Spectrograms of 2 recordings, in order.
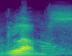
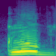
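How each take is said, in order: First: The vowel sounds like the one in love. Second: The vowel sounds like the one in globe. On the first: The speaker calls it right. "গ্লাভসের উচ্চারণটা যেটা গ্লাভস" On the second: The speaker calls it wrong. "উচ্চারণটা আবার গ্লোভ যেন না হয়।"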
